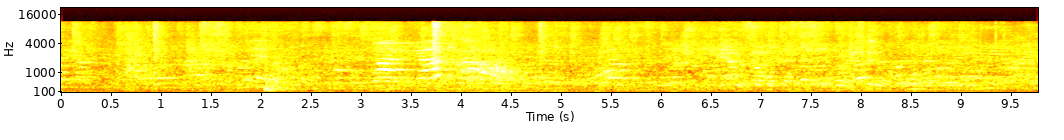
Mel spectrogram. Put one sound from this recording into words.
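Hands rummage through scraps of meat in a plastic bin.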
